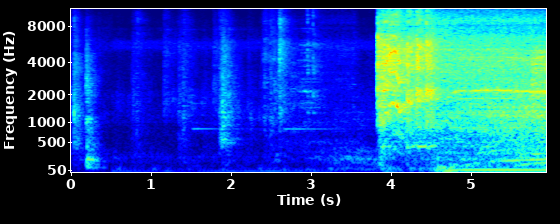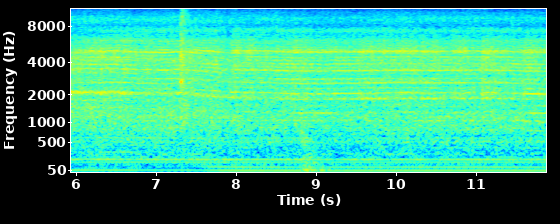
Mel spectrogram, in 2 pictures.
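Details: Second-generation Subaru Outback 2.5 L boxer four after power steering pump replacement, reservoir overfilled: quiet clicks, then it catches into a steady, even idle with a faint steering pump whine, no leaks; normal idle.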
